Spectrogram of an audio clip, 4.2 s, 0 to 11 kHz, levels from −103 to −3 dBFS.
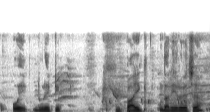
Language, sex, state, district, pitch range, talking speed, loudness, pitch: Bengali, male, West Bengal, Cooch Behar, 115-120 Hz, 85 wpm, -17 LUFS, 120 Hz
